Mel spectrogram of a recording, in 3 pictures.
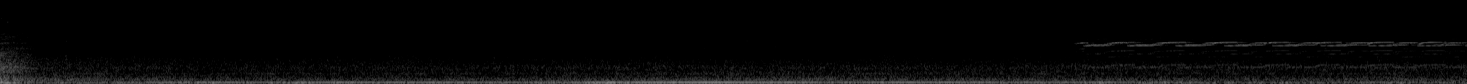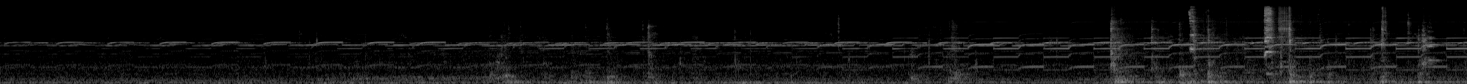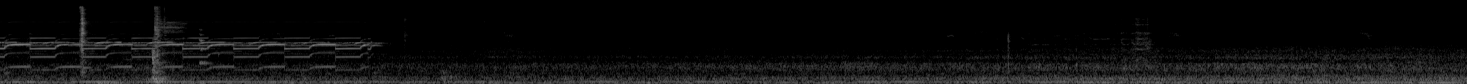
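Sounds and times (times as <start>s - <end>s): warbling two-tone crossing alarm: 10.8s - 35.8s.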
